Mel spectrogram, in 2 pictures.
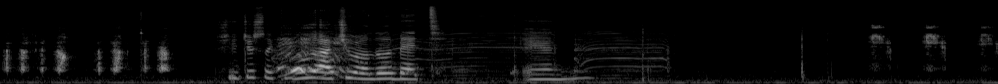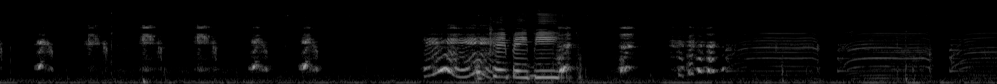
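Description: A young girl talks and sings close by in a high, playful voice.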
